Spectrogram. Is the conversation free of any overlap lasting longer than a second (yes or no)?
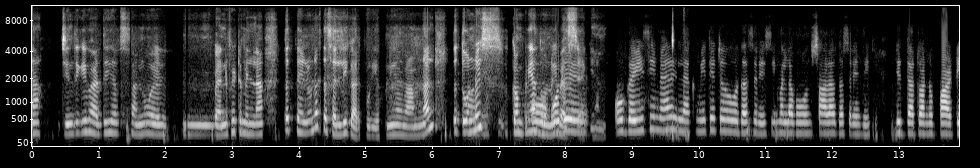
yes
